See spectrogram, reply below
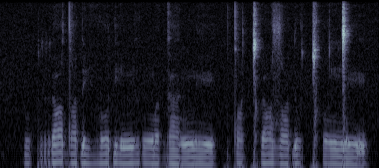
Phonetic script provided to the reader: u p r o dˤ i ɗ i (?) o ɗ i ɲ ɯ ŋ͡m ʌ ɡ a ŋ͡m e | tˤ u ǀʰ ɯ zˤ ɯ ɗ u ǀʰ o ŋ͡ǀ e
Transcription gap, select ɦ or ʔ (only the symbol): ɦ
